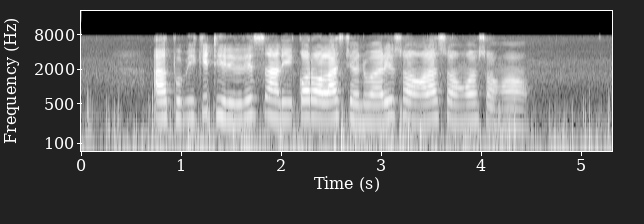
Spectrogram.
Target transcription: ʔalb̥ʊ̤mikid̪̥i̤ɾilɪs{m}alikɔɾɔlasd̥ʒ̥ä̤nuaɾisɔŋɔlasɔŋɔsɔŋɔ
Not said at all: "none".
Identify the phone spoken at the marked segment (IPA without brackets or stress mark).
n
